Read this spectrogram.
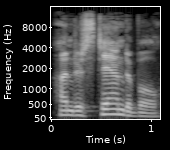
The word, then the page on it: understandable: American English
